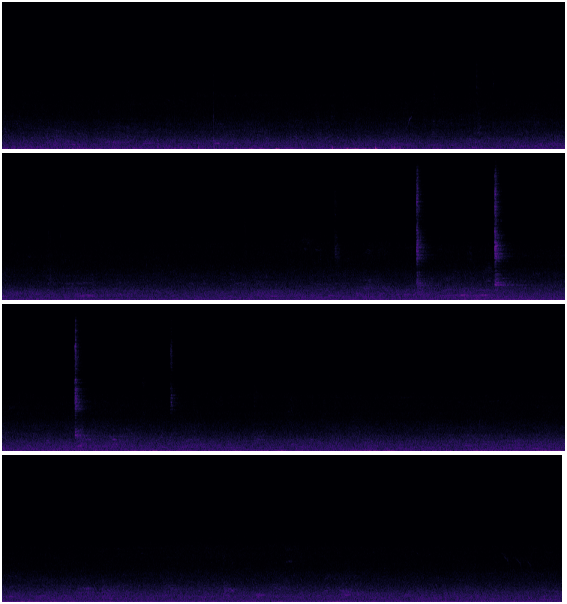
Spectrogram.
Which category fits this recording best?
Soundscapes > Urban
